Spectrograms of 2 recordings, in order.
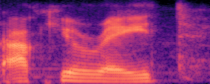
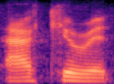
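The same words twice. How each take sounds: First: The ending sounds like the word 'eight'. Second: The ending sounds like 'it' in 'kit'. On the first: The speaker calls it wrong. "you don't say ... or accurate" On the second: The speaker calls it right. "It's accurate. So it's like R I T"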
